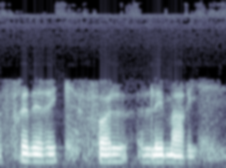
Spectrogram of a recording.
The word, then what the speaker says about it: Frédéric Folle-Lemarié: It's Frédéric Folle-Lemarié. – Okay. – That's the French way of saying it. – Yes. – You could say in English it's more like Frederick Yeah.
